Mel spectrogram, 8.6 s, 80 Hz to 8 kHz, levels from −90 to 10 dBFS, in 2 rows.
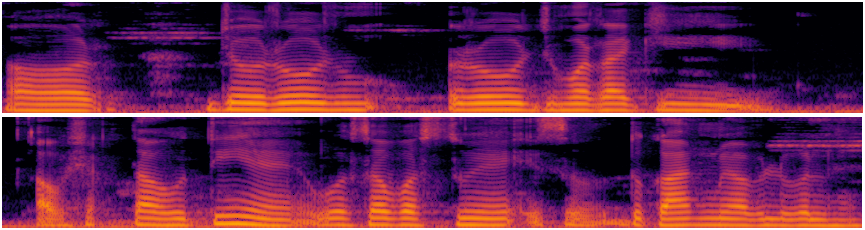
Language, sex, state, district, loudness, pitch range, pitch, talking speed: Hindi, female, Maharashtra, Chandrapur, -17 LUFS, 165-175 Hz, 170 Hz, 105 wpm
